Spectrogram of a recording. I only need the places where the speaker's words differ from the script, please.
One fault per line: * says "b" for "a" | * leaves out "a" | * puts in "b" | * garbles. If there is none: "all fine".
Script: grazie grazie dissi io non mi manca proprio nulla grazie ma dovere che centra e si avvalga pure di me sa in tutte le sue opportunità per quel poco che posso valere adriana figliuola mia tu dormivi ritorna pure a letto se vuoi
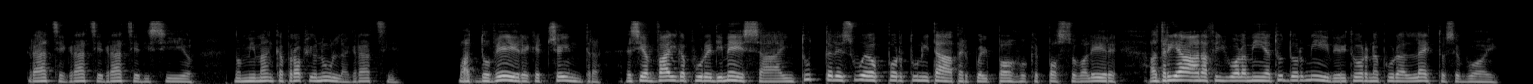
* puts in "grazie"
